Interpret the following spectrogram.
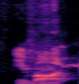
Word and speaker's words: Yvonne: Just think of it Evon. Yvonne.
